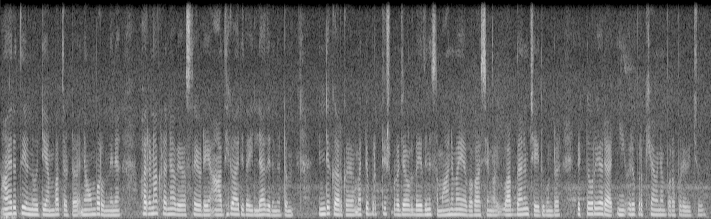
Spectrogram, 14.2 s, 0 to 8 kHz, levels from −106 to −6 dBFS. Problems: constant background noise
